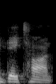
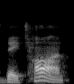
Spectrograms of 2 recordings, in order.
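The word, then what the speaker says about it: détente: war detente yeah yeah we say daetan but the intent is how i say in my head so i can spell it right but yeah it's they taunt and that means yeah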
